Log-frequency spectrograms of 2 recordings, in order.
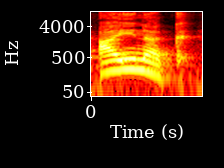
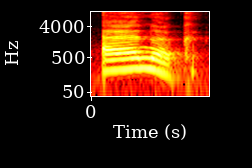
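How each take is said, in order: First: Ainak with an eye sound; the wrong way: Ainak, with an eye sound; wrong pronunciation. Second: Anak with a short a as in cat; correct pronunciation. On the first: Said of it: "We don't say". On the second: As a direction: say Anak, not Ainak. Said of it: "We say". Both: Shown as a demonstration.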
